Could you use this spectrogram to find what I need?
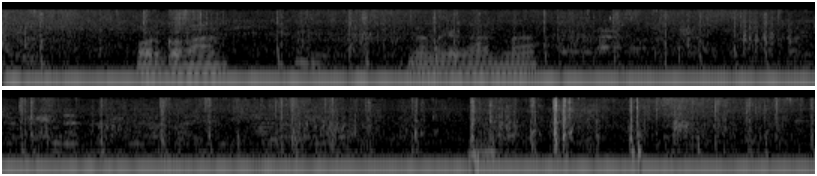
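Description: A horse's hooves thud steadily on a soft forest path.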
